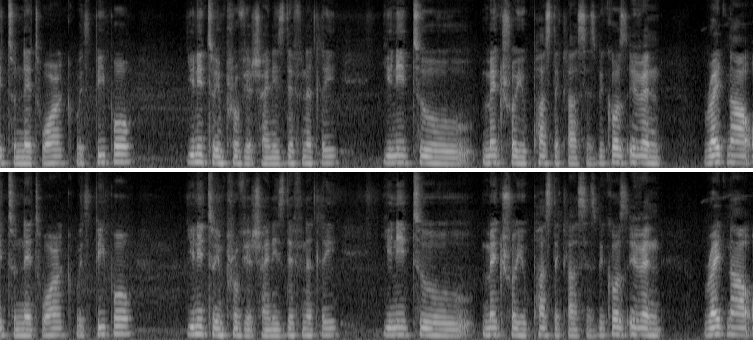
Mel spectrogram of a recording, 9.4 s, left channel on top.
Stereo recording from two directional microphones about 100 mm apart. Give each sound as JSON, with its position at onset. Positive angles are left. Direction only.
{"t": 0.0, "sound": "speech", "side_deg": 15}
